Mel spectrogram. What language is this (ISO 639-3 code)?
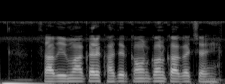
bho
